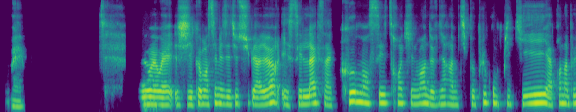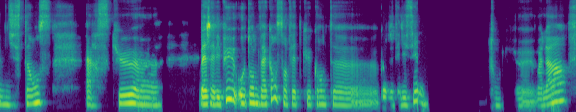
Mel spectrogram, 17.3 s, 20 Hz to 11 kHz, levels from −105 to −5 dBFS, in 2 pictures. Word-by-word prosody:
Ouais. 135 -1 -7 1.7
Ouais, 175 0 +4
ouais, 170 -1 +3
j'ai 170 +1 +4
commencé 180 +2 0
mes 190 -2 -2
études 180 +2 -2
supérieures 185 +3 +2
et 175 - -4
c'est 175 +2 -5
là 190 +3 +5
que 210 - -5
ça 175 -5 -5
a 160 - -3
commencé 210 +3 +2
tranquillement 205 -2 -4
à - - +2
devenir 180 0 -4
un 170 -1 -5
petit 170 - -4
peu 180 - -5
plus 220 +5 -3
compliqué, 200 +1 +2
à 165 - -1
prendre 200 +3 -2
un 195 - -1
peu 195 +1 -4
de 180 -2 -7
distance 190 +6 -2 0.5
parce - - -5
que, 195 - -3
heu, 185 -5 +2 0.7
bah, 180 0 +7
j'avais 175 -2 +8
plus 300 - +4
autant 205 +1 +1
de 200 - 0
vacances, 300 - -1
en 180 - -4
fait, 175 -1 -6
que 175 - -9
quand, 180 0 -9
heu, 155 - -9
quand 180 - -4
j'étais 165 0 -14
lycéenne. 185 +5 -6 1.0
Donc, 155 - -14 0.3
heu, 80 0 -12
voilà, 225 - -1
185 Hz, 170 wpm, -23 LUFS, 170-205 Hz, 1.7 s, j'avais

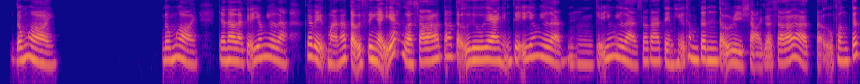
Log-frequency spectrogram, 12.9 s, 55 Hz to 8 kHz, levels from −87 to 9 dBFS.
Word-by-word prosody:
Đúng 235 +3 0
rồi. 195 -7 +2 1.6
Đúng 235 +3 -1
rồi, 220 -7 +1 0.4
cho 230 0 -1
nên 230 -1 +4
là, 215 -1 +1
kiểu 200 - -3
giống 260 +2 +1
như 265 -4 0
là, 205 -4 -3 0.3
cái 290 -1 +2
việc 250 -5 +1
mà 190 -2 -2
nó 235 +6 +1
tự - - +5
suy 255 - +6
nghĩ 445 - +2
á, - - +7
rồi 200 -8 +2
sau 215 +2 0
đó 235 +3 +3
nó 285 - -1
tự 210 - 0
đưa 235 0 +4
ra 230 -1 +4
những 225 +1 -5
cái 245 0 0
ý - - -1
giống 285 +2 -2
như 265 -3 0
là, 225 - 0
ừm, 185 -6 -11
kiểu - - -5
giống 275 +3 -2
như 265 -3 0
là, 200 -6 -1
sao 220 +5 -6
ta, 220 -1 -1
tìm 205 -4 -4
hiểu 195 - -5
thông 255 -4 -1
tin, 230 -2 +1
tự 175 - 0
research, 180 -4 -3
rồi - - -3
sau 200 0 -2
đó 230 - +3
là 265 -10 +1
tự 175 +1 -8
phân 220 -2 -4
tích 290 +3 +1
230 Hz, 240 wpm, -25 LUFS, 200-255 Hz, 1.6 s, á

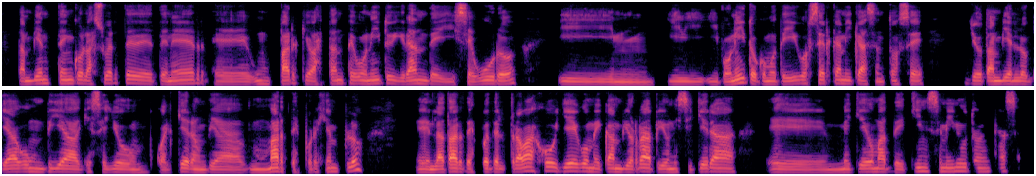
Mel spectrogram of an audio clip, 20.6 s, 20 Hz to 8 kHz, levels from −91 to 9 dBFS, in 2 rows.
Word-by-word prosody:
también 115 +5 -1
tengo 125 0 0
la 110 -2 0
suerte 135 +1 0
de 120 -3 -1
tener, 120 +5 -2
eh, 95 -1 -4
un 110 +2 -7
parque - - +1
bastante 120 +1 -2
bonito, 120 +2 -1
y 120 - -1
grande, 115 0 +1
y 95 -1 -7
seguro 115 +4 +4 0.4
y 95 -2 -4 0.5
y 100 -1 -5
y - - -9
bonito, 130 +12 +2
como 105 0 -2
te 105 - -4
digo, 120 +4 -2
cerca 125 +1 +4
a - - +1
mi 120 -1 -3
casa. - - +2
Entonces, 110 +3 0 0.4
yo 120 -3 -2
también 110 0 +2
lo 105 -1 -1
que 110 - -3
hago 115 +1 +2
un 115 -2 -3
día, 115 -3 +2
qué 110 - -9
sé 110 - +1
yo, 105 -1 0 0.3
cualquiera, 105 +4 0
un 95 - -3
día 95 -2 -1
martes, 95 +6 +2
por - - -7
ejemplo, 135 +8 -2 0.5
en 100 0 -1
la 105 - +5
tarde, 120 0 +7
después 115 - 0
del 110 -2 0
trabajo, 140 +3 +4
llego, 130 0 +3
me 115 -3 0
cambio 110 -2 +2
rápido, 110 -2 +3
ni 105 - -3
siquiera, 120 +3 +3 0.3
eh, 95 -2 -4
me 95 +2 -4
quedo 115 0 0
más 115 -1 +1
de 105 -4 -4
15 130 -1 0
minutos 125 0 -3
en 120 - -7
casa. - - -3
110 Hz, 185 wpm, -26 LUFS, 100-120 Hz, 0.5 s, tarde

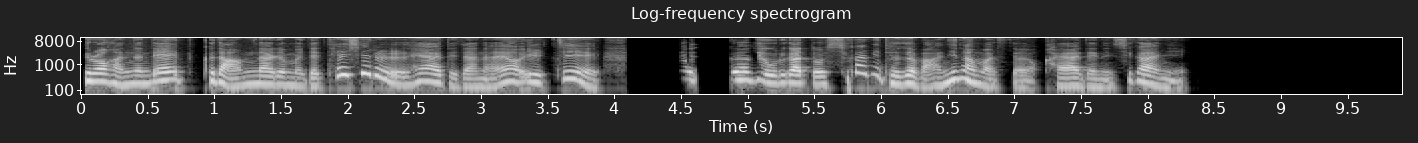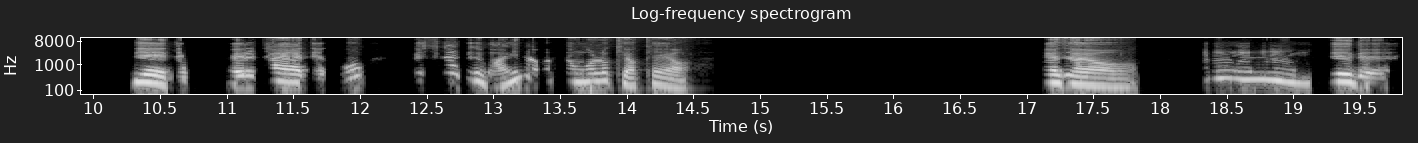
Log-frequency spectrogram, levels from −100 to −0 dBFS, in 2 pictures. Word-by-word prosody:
들어갔는데 230 +2 +3
그다음 180 - +2
날이면 175 -4 0
이제 150 0 -2
퇴실을 375 - +2
해야 225 -2 +2
되잖아요, 150 +7 -1
일찍. 250 +6 -1 0.6
또 270 -2 -2 0.3
그런데 260 -2 +2
우리가 200 0 +4
또 175 -1 +1
시간이 440 - -3
되게 190 -4 +2
많이 185 +11 0
남았어요. 135 - -2
가야 155 0 -1
되는 140 -2 -7
시간이. 170 - -1 2.0
네네, 205 -5 +7 0.5
배를 185 0 +2
타야 225 -4 +5
되고 270 - -8 0.3
그 - - -15
시간이 475 -1 -7
되게 245 -4 -2
많이 250 +7 -1
남았던 330 -12 -5
걸로 230 +2 +1
기억해요. 155 - -3 2.7
맞아요. 165 -8 +2 0.6
음음음. 265 -9 -2
네네. 185 -9 +3
205 Hz, 250 characters per minute, -22 LUFS, 165-245 Hz, 2.7 s, 네네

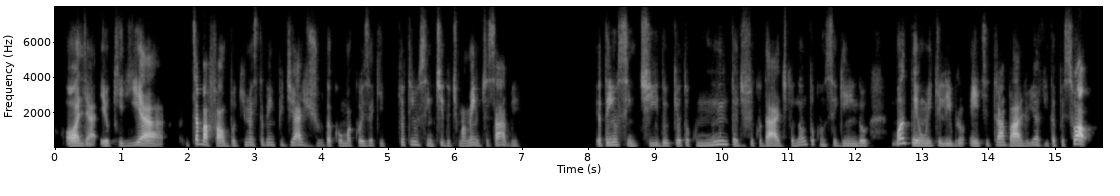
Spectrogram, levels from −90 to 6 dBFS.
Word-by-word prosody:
Olha, - - +4
eu 135 +1 -1
queria 145 -1 +4 0.4
desabafar 195 -10 +7
um 135 - -12
pouquinho, 135 +5 -12
mas 165 -2 -8
também 165 0 -10
pedir 165 0 -7
ajuda 145 -3 -3
com 145 - -12
uma 145 +1 -7
coisa 135 -1 -8
que 145 0 -17 0.2
que - - -7
eu 170 - -6
tenho 190 -1 -8
sentido 155 0 -5
ultimamente, 135 +2 -5
sabe? 140 -7 -1 1.2
Eu - - -4
tenho 170 +2 -1
sentido 140 0 -5
que 140 - -8
eu - - -1
estou 155 +1 -9
com 150 0 -19
muita 170 +5 -5
dificuldade, 135 -2 -1
que - - -11
eu - - -11
não 175 +5 -7
estou 205 - -10
conseguindo 140 -3 -9 0.3
manter 270 - +3
um - - -4
equilíbrio 135 +1 -7
entre 140 +2 -4
trabalho 170 -5 +2
e 165 - -10
a 165 - -3
vida 150 -1 -11
pessoal, 150 +12 +7
145 Hz, 165 wpm, -27 LUFS, 140-165 Hz, 1.2 s, desabafar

